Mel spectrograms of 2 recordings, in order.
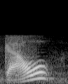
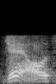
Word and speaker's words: gaol: Gallant, galleries, galleys, galling, jail, pronounced spelled G-A-O-L. And first time I saw that, I thought, gowl? I had no idea how to pronounce that. But it's pronounced jail, it's just spelled different.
